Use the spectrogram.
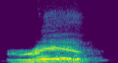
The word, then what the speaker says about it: read: In past tense is read, like the color.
